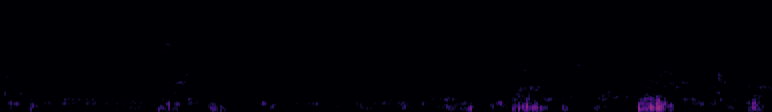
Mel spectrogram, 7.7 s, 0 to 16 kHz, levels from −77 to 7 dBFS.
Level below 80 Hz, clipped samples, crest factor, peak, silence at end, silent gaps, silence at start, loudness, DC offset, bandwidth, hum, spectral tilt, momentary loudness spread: -68 dBFS; under 0.1%; 26 dB; -36 dBFS; 0 s; 3.19-3.26 s; 0.05 s; -59 LUFS; under 0.1%; 6.4 kHz; none; -7 dB/octave; 15 LU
